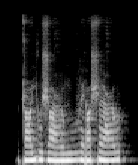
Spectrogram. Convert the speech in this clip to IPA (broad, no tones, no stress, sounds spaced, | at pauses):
ʈ ɒ j ʊ ʒ ɒ ʕ u ŋ u β ɛ ɾ ɒ ʃ ɜ ʕ ʊ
